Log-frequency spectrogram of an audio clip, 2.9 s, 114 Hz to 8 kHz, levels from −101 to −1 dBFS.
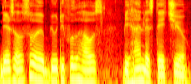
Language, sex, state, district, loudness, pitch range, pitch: English, male, Arunachal Pradesh, Lower Dibang Valley, -15 LUFS, 105-130 Hz, 120 Hz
